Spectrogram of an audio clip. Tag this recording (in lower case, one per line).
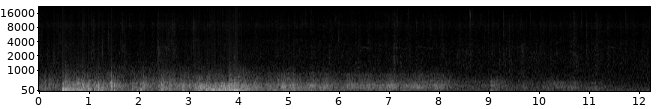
thunderstorm
thunder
